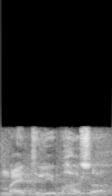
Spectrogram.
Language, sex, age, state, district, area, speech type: Maithili, male, 45-60, Bihar, Supaul, rural, spontaneous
